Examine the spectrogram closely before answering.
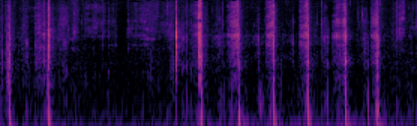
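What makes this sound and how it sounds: A steel chisel slices and scrapes along the long flat face of a solid hinoki cypress carving, a decorative foot for a Buddhist statue pedestal. Short, dry, bright cutting strokes come in a steady series, each with a crisp high rasp that stops almost instantly, between quiet faint scraping.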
